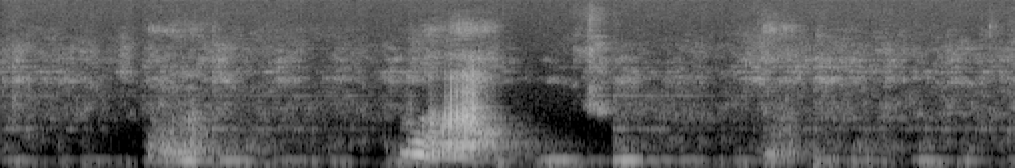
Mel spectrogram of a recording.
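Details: Snoring of Bota, a sleeping middle-aged cat, indoors: soft rasping breaths rising and fading at uneven intervals, a few seconds apart, over a steady low hum.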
